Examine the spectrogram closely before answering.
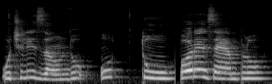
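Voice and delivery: normal talking voice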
